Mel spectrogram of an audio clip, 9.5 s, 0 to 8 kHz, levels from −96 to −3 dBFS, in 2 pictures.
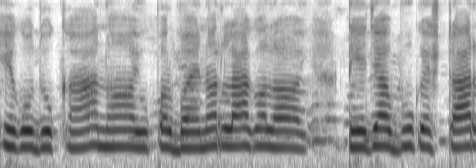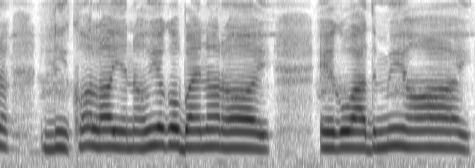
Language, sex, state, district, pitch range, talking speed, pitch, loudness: Bajjika, male, Bihar, Vaishali, 260-280 Hz, 120 wpm, 270 Hz, -27 LUFS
